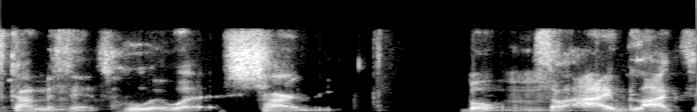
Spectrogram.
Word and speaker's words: Charli: It rhymes with Barley. Come on now, y'all. That's common sense who it was. Charli.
